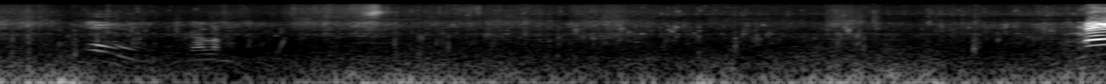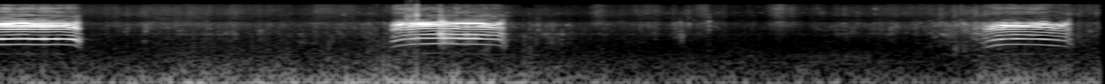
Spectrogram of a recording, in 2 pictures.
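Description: Water splashes as a person wades through a river.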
